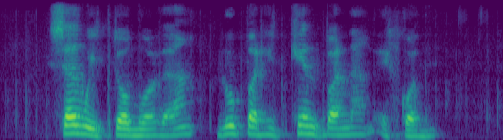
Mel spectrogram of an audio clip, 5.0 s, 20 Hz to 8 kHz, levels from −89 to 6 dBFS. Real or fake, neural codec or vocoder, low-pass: fake; codec, 16 kHz, 0.8 kbps, ZipCodec; 7.2 kHz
